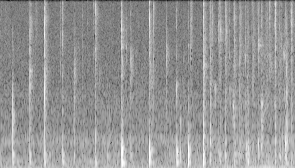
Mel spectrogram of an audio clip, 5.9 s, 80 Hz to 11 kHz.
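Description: A clear ribbed PET water bottle with a blue cap, full of water, is tapped rapidly with long fingernails. The quiet, dry clicks have a hollow mid-range thump near 420 Hz and bright ticking edges. They die away almost instantly, and their irregular rhythm grows denser toward the end.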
